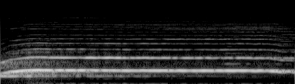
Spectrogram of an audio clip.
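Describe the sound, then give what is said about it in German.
An untrained singing voice scoops quickly upward into a high note, then holds it steady and loud without vibrato for a few seconds. “Man denkt, okay, der Höhepunkt ist erreicht, aber dann dreht die Stimme nochmal auf und schleift zu diesem hohen Ton.”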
